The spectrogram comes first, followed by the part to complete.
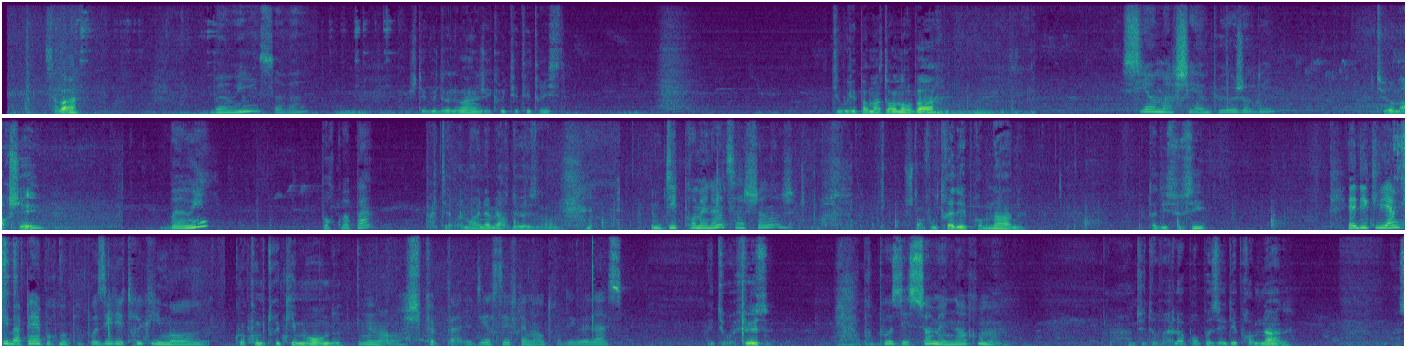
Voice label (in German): Franzoesisch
